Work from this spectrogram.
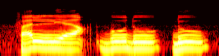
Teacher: Huruf dal itu makhrajnya ada di ujung lidah dengan pangkal gigi seri atas.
